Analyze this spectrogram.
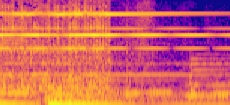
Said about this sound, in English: That's when I was rattled from my stupor by a ring on the blower.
